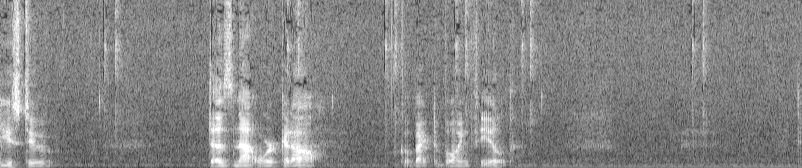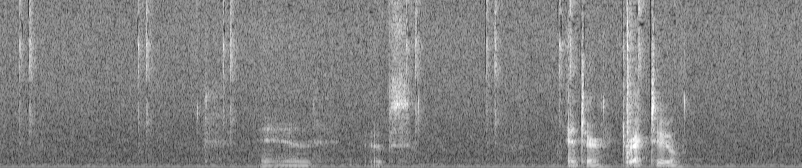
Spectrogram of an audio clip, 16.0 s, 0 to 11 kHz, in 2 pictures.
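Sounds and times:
steady low hum: 0:00.0 - 0:16.0
computer mouse clicks: 0:01.0 - 0:01.3, 0:04.6 - 0:05.5, 0:06.9 - 0:07.2, 0:08.2 - 0:08.4, 0:09.4 - 0:10.4, 0:12.9 - 0:13.7.

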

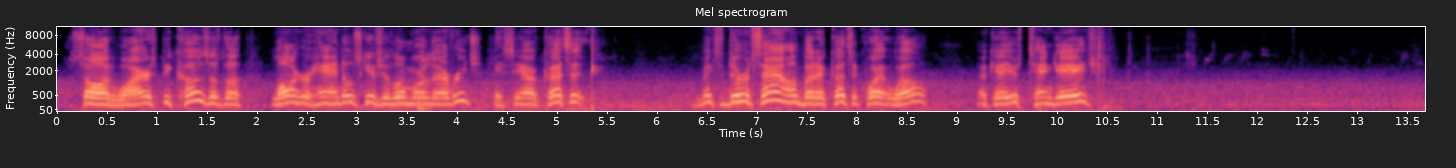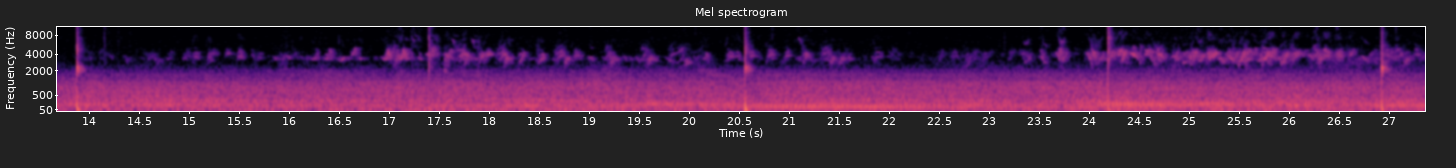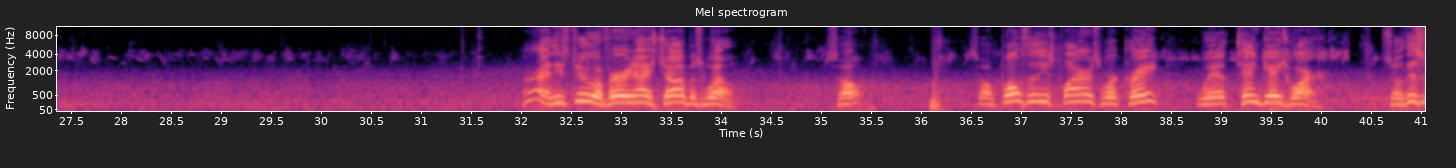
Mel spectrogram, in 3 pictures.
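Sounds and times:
faint birds chirping: 0:00.0 - 0:41.0.

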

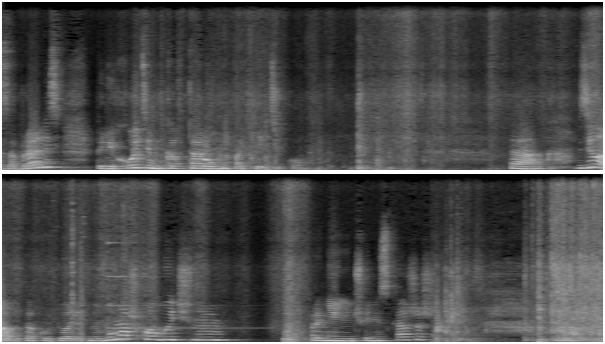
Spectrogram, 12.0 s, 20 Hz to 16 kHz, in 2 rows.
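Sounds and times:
plastic bag rustling: 0:01.4 - 0:09.5, 0:10.3 - 0:12.0.

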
